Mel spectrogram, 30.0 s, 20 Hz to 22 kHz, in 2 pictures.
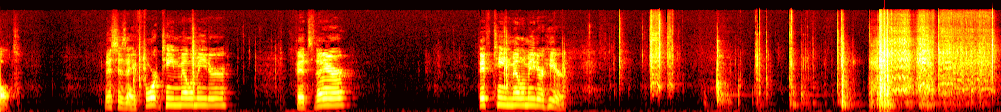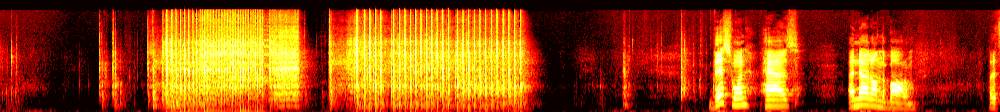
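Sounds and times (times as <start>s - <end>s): impact driver rattling: 13.0s - 14.9s, 17.2s - 23.0s.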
